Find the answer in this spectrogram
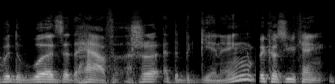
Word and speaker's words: řada: Uh start with the words that have R at the beginning because you can get your mouth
